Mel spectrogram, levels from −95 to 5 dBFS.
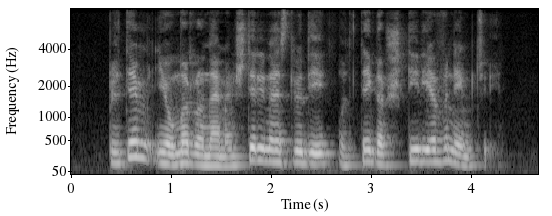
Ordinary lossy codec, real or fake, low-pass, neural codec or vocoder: none; fake; none; codec, 16 kHz, 6 kbps, DAC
